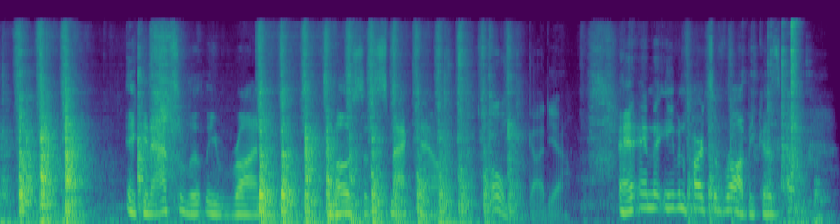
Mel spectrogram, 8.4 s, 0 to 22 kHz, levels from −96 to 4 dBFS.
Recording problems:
household noises; very loud; throughout; 3 dB above the speech

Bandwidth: 15 kHz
